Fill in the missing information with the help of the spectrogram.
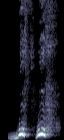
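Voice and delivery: high, loud barks; dog barking. Acted. Storyteller barking like a dog. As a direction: yap like a dog.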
